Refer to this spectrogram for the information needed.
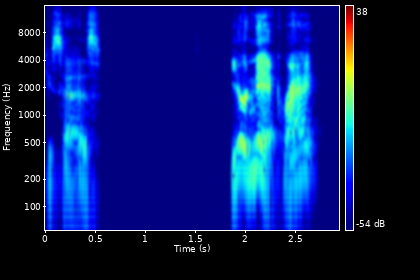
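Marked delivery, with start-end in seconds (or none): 1.8-2.7 put-on really thick country accent, pitched very high. Retelling a man approaching him after speaking on stage, in a thick country accent. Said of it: "in his really thick, sort of country accent".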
